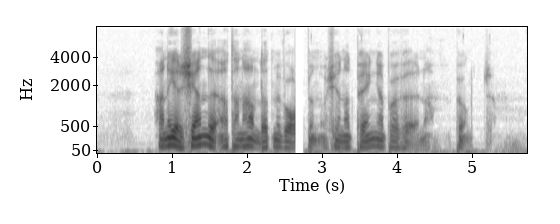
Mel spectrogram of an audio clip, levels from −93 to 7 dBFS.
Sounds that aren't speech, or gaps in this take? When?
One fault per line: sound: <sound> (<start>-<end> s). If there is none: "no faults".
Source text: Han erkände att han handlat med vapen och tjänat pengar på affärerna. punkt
sound: dropout (2.6-2.8 s)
